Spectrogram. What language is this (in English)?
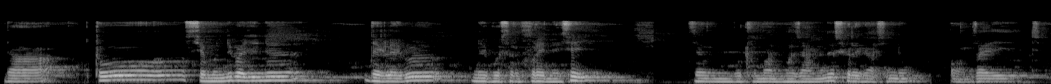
Bodo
